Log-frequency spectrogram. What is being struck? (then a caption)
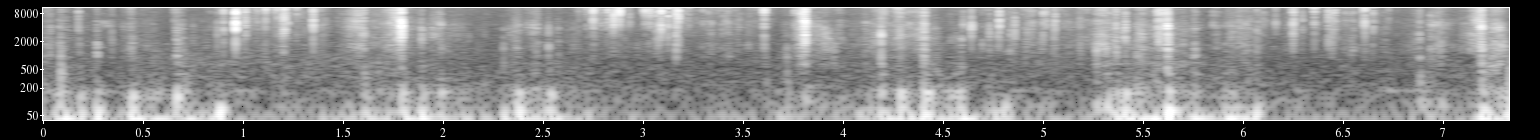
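Foam-bead modelling clay. A small solid lump of orange Floam foam-bead clay is pinched, pressed and folded by fingertips. It makes dense crackling, crinkling snaps with low thumping pressure in bursts.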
